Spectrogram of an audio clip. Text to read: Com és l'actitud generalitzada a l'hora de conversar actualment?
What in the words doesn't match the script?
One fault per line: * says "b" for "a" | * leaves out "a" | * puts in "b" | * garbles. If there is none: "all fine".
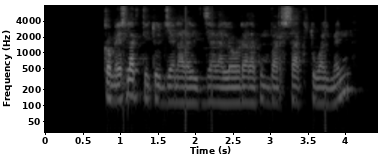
all fine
